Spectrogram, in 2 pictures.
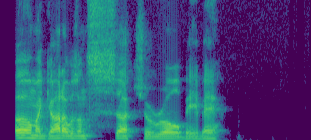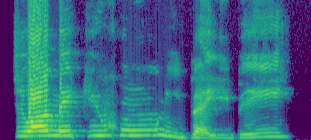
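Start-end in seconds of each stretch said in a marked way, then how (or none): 4.1-7.5 clumsy, very high, very slow, drawn-out put-on drawl. Trying out a quote impression that isn't very good: bad Austin Powers impression. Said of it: "that wasn't very good".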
